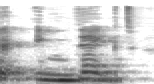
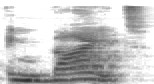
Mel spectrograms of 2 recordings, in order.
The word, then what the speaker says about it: indict: 个 c 不发音，不是 indict，它读成 indict，这点很重要。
